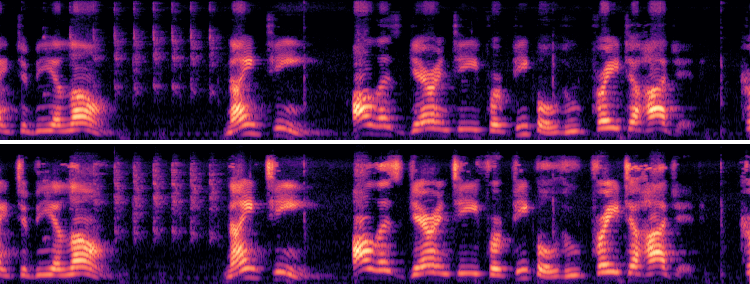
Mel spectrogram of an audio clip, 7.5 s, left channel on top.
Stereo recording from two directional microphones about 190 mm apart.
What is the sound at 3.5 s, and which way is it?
Speech, 20° right (ahead or behind).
